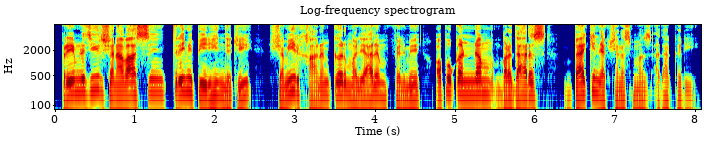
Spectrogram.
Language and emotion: Kashmiri, neutral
